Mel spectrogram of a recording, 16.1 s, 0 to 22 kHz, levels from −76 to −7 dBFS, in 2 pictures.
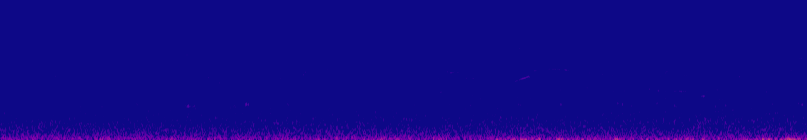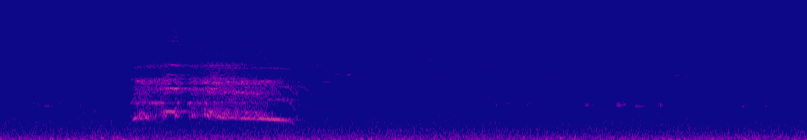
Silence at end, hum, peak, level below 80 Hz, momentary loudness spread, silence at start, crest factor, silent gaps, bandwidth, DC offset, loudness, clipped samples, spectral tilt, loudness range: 0 s; none; -36 dBFS; -62 dBFS; 16 LU; 0 s; 20 dB; none; 13 kHz; under 0.1%; -56 LUFS; under 0.1%; -3.5 dB/octave; 13 LU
